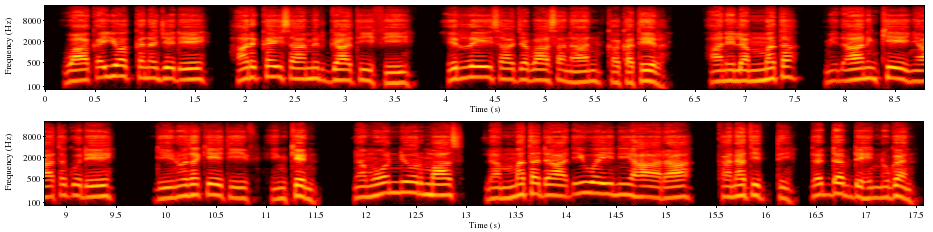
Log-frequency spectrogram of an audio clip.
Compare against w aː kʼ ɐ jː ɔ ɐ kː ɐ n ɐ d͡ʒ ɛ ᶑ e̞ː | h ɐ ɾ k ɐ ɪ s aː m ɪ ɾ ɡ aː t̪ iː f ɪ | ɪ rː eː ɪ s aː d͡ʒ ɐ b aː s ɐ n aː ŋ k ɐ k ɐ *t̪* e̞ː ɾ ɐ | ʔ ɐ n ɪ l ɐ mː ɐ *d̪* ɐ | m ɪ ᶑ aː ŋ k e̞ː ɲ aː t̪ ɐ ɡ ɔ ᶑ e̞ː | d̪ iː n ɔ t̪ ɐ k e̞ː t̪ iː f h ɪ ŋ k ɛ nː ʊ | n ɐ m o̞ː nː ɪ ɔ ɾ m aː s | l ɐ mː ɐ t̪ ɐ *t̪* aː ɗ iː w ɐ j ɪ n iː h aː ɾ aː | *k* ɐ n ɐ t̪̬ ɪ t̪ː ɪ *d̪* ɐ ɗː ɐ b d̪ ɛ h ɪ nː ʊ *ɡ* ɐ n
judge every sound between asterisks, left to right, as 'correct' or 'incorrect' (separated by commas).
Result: correct, incorrect, incorrect, correct, correct, correct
